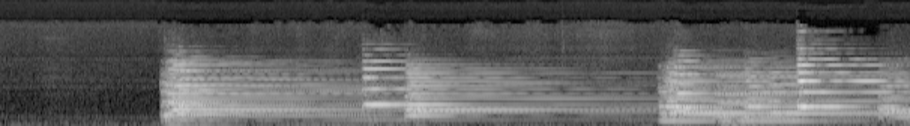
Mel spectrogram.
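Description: Grand piano played solo: after about a second and a half of quiet, slow chords are struck and left to ring and fade, a new chord or a few added notes every second or two. These are the opening bars of the piece.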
